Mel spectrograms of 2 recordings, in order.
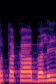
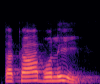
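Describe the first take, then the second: First: तकाबली with a after b, "ta-kaa-ba-li"; wrong तकाबली, zabar on the b; common mispronunciation. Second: Slow तकाबुली, "ta-kaa-bu-li"; तकाबुली with pesh on the b, drawn out; correct pronunciation. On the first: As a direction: open vowel on b in तकाबली. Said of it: "अक्सर लोग इसको तकाबली पढ़ते हैं". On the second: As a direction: say तकाबुली slowly with u after b. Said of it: "जबकि पेश है". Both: Shown as a demonstration.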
